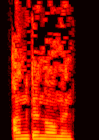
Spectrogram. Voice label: "angenommen", German; adjectives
